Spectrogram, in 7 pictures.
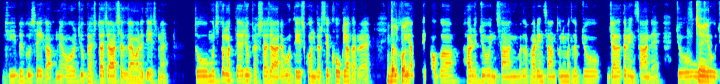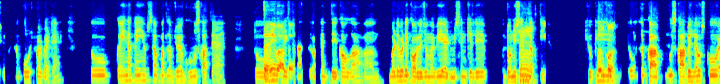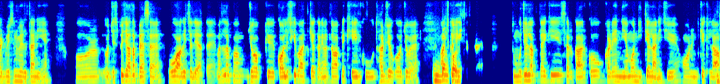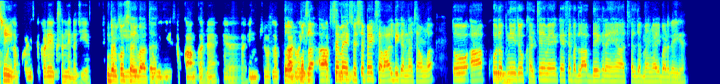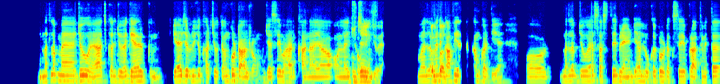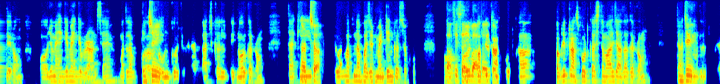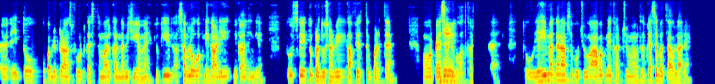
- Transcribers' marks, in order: in English: "पोस्ट"; unintelligible speech; in English: "एडमिशन"; in English: "डोनेशन"; in English: "एडमिशन"; in English: "जॉब"; in English: "एक्शन"; in English: "शॉपिंग"; in English: "लोकल प्रोडक्ट"; in English: "ब्रैंड्स"; in English: "इग्नोर"; tapping; in English: "मेंटेन"; in English: "पब्लिक ट्रांसपोर्ट"; in English: "पब्लिक ट्रांसपोर्ट"; in English: "पब्लिक ट्रांसपोर्ट"
- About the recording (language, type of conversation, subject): Hindi, unstructured, हमारे देश में बढ़ती महंगाई के बारे में आप क्या कहना चाहेंगे?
